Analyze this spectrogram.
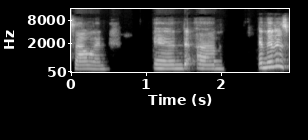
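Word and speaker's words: Samhain: If you see Sierra she does Sam Hayne that's how it's spelled but it's actually pronounced sin.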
